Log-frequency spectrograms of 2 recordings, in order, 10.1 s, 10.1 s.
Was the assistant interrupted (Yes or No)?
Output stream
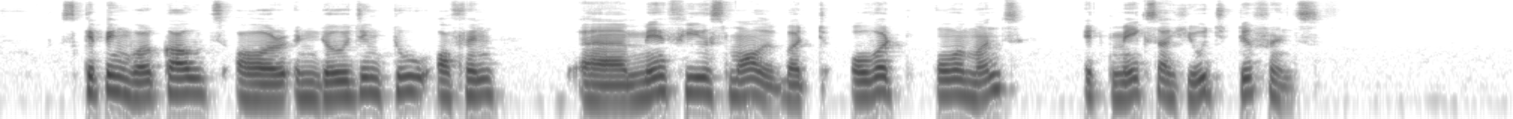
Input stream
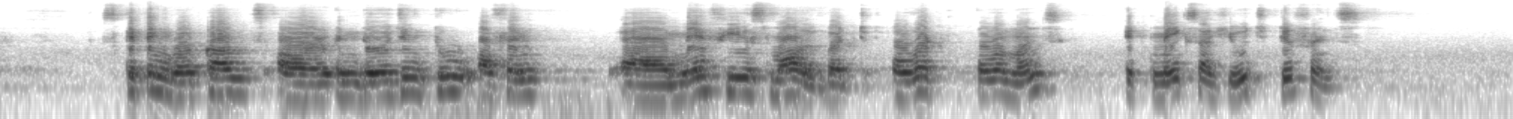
No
